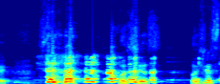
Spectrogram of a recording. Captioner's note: laughs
